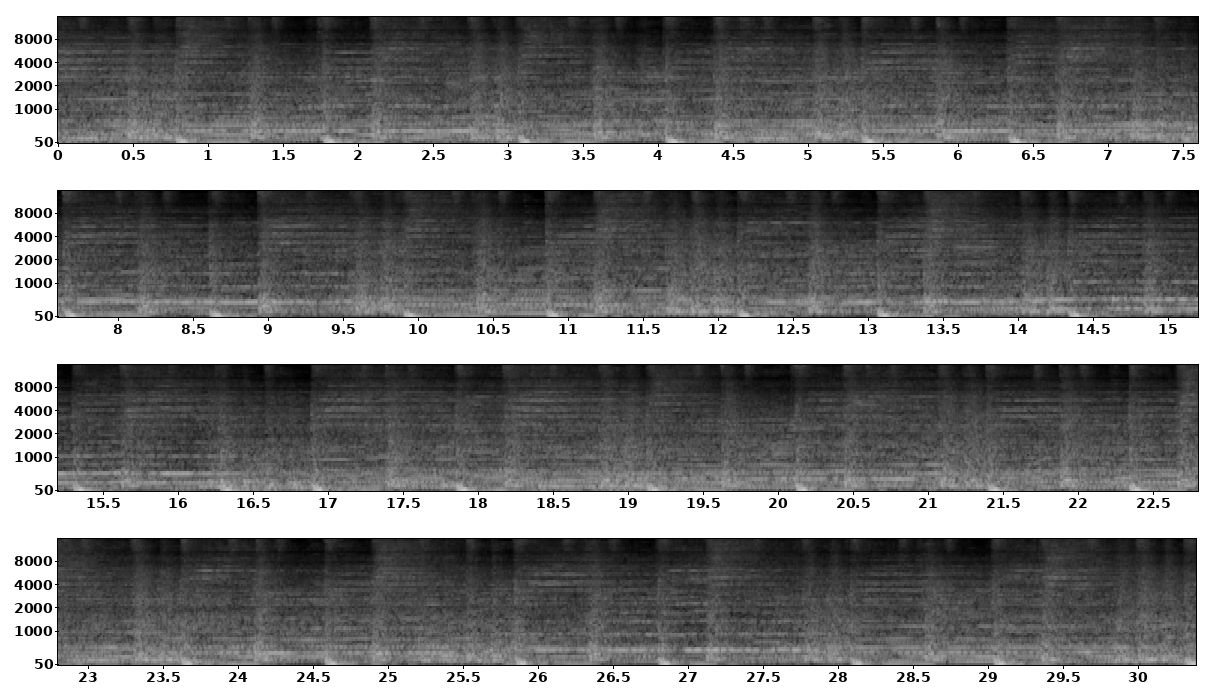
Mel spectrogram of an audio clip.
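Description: Live instrumental rock band playing: amplified acoustic guitar and electric bass over a drum kit keeping a steady beat.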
